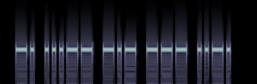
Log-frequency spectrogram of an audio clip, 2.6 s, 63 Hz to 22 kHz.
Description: Morse code, heard as a keyed tone, about 33 wpm, 700 Hz. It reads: N3KOF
